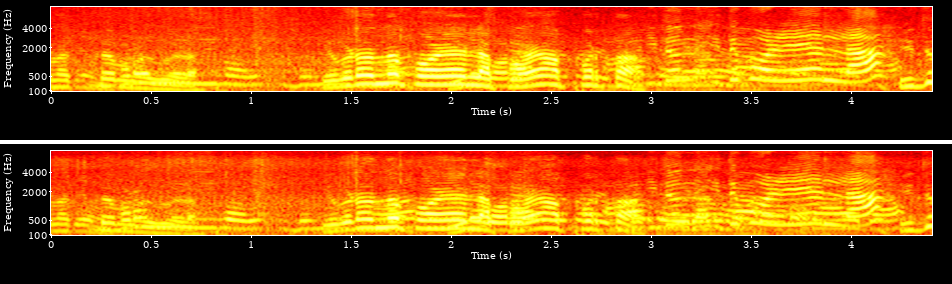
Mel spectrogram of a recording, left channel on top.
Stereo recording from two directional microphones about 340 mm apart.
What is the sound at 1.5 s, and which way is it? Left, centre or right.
Speech, left.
